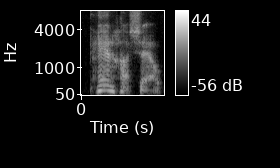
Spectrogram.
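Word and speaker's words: Panajachel: e l pana pana panha cell panhacel my wife tells me that's how to pronounce it nicaragua three homes plus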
